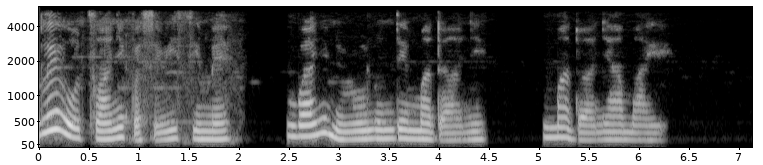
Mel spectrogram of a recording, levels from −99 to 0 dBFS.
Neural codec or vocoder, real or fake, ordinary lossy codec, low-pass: none; real; none; 5.4 kHz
